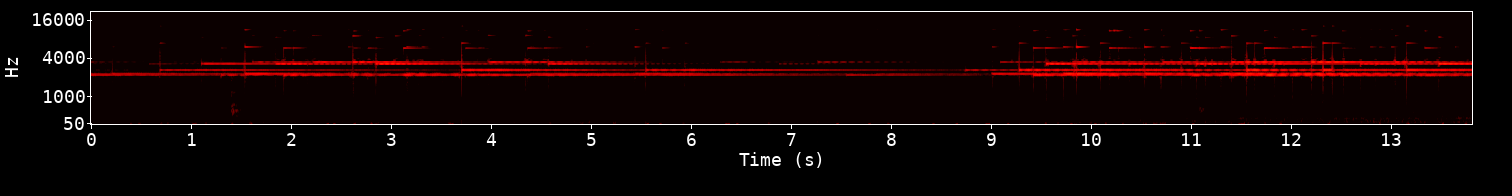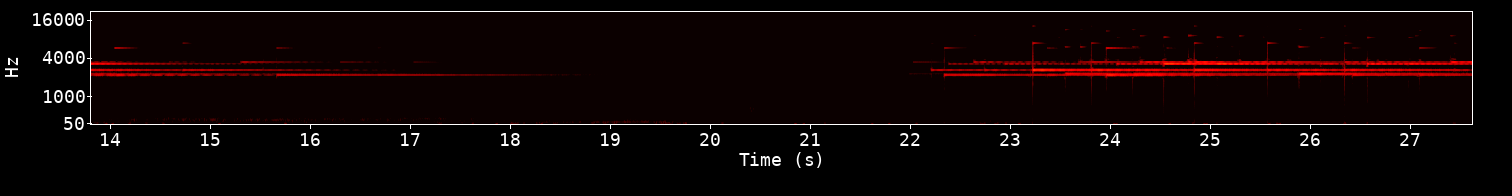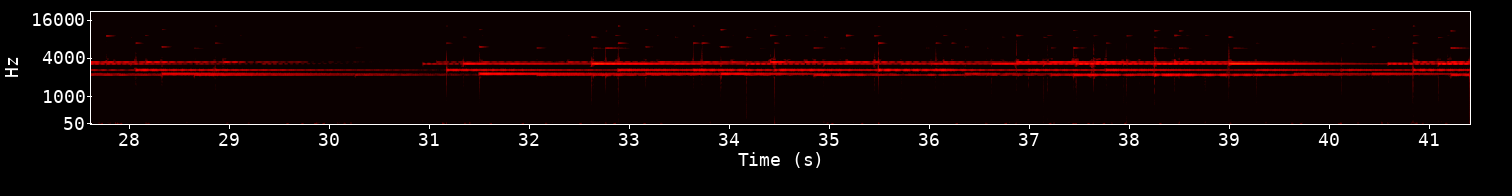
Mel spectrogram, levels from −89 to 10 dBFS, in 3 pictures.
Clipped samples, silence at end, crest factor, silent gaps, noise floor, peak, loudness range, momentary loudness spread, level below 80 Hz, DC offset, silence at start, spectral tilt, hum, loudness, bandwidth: under 0.1%; 0 s; 18 dB; none; under -90 dBFS; -34 dBFS; 14 LU; 18 LU; under -90 dBFS; under 0.1%; 0 s; 4 dB/octave; none; -48 LUFS; 15.5 kHz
